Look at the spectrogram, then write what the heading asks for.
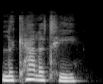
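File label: "locality", English, British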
